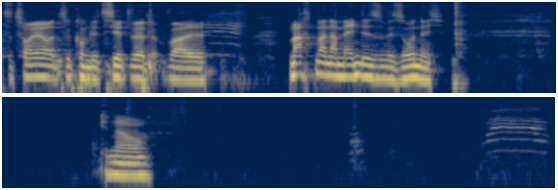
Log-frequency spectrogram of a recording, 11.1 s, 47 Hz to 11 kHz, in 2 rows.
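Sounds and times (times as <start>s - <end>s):
speech: 0.0s - 4.7s, 6.5s - 7.1s
cat meowing: 2.0s - 2.5s, 10.3s - 11.0s.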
